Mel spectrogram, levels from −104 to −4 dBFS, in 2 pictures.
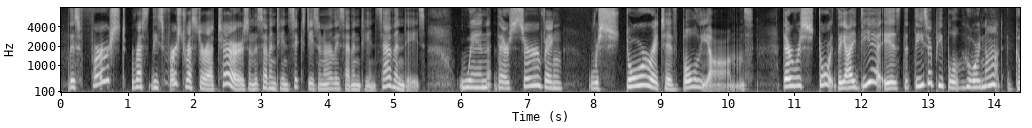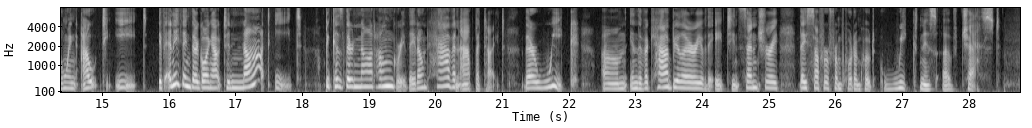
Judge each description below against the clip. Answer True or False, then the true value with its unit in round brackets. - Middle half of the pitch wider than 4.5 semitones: True (5.3 semitones)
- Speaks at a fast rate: False (140 wpm)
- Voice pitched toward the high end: True (220 Hz)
